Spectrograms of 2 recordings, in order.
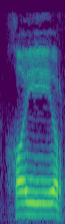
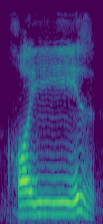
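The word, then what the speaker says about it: خير: This is a very common mistake, by the way. Khayr. No. Khayr. Light, because there is a ya before it.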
